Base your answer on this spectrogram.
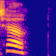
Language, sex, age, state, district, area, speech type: Sindhi, female, 18-30, Maharashtra, Mumbai Suburban, rural, read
